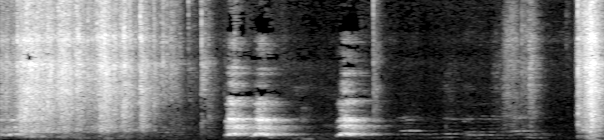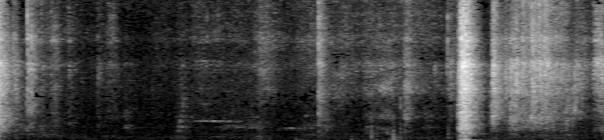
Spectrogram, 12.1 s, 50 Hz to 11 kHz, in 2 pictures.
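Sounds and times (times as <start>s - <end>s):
cloth and plastic rustling: 0.0s - 2.2s, 4.9s - 7.3s, 8.6s - 12.0s
dog barking: 2.2s - 3.9s.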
